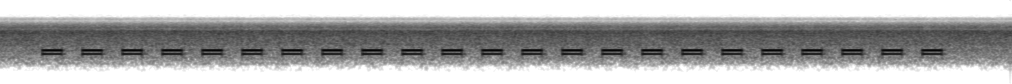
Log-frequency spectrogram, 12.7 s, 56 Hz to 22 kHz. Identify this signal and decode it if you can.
Telephone call progress tone (North American plan), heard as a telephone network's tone, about 480, 620 Hz, 0.25 s on and 0.25 s off, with phone line noise. Congestion tone.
